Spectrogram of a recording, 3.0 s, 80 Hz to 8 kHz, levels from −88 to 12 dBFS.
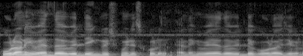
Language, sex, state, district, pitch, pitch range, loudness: Malayalam, male, Kerala, Wayanad, 100 Hz, 95-105 Hz, -19 LUFS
